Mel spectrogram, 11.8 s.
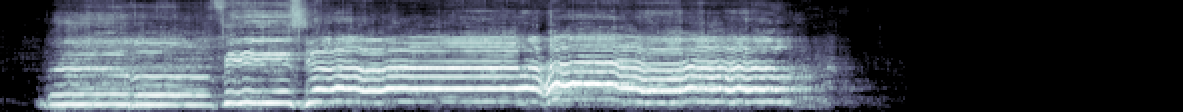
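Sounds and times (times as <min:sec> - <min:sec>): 
voice: 0:00.4 - 0:08.3.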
